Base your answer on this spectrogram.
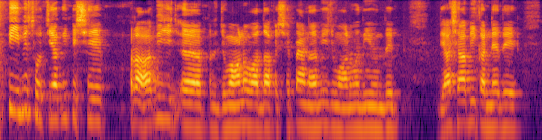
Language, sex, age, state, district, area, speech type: Dogri, male, 30-45, Jammu and Kashmir, Reasi, rural, spontaneous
